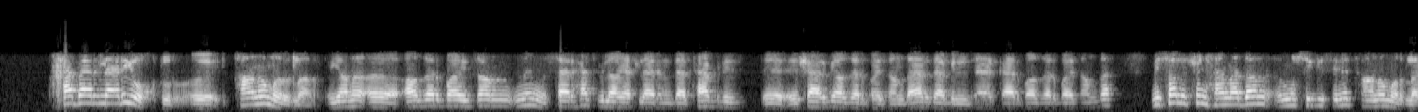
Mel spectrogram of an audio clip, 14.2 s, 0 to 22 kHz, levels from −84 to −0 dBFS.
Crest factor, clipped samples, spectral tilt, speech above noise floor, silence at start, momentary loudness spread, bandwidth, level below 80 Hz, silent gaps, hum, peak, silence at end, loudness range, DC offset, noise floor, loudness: 18 dB; under 0.1%; -6.5 dB/octave; 42 dB; 0.5 s; 8 LU; 5 kHz; -74 dBFS; none; none; 0 dBFS; 0 s; 3 LU; under 0.1%; -59 dBFS; -18 LUFS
